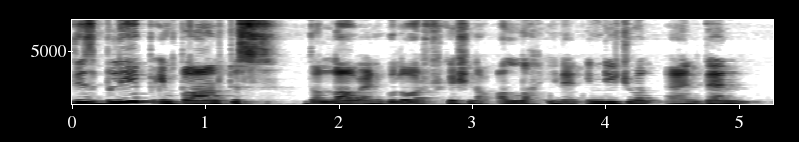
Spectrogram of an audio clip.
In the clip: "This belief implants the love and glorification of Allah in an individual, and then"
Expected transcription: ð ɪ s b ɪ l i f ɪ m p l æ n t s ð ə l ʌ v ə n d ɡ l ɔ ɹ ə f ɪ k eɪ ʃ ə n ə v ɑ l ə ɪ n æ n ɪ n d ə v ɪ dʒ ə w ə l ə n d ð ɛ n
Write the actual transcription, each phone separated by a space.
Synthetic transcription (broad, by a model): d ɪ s b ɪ l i p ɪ m p l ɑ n t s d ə l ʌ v ə n d ɡ l ɔ ɹ ə f ɪ k eɪ ʃ ə n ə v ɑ l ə ɪ n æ n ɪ n d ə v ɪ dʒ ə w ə l ə n d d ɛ n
